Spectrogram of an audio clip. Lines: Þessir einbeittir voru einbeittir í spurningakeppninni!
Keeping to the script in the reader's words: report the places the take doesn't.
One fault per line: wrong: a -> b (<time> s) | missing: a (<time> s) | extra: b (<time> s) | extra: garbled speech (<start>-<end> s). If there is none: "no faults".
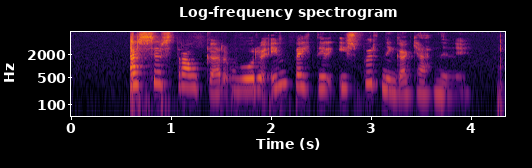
wrong: einbeittir -> strákar (1.0 s)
